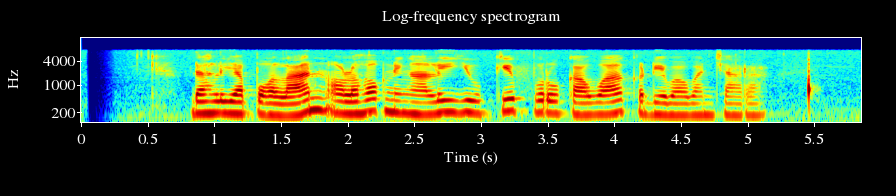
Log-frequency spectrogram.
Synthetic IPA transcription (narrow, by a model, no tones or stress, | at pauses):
dahliapolanʔɔlɔɦɔk̚niŋalijukɪfuɾukawakərdiwawaɲt͡ʃaɾa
